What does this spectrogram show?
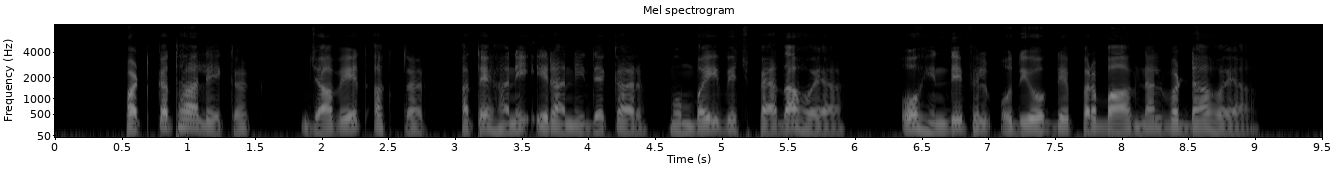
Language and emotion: Punjabi, neutral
